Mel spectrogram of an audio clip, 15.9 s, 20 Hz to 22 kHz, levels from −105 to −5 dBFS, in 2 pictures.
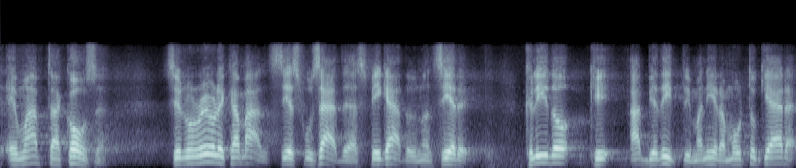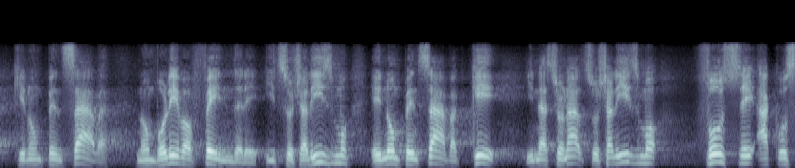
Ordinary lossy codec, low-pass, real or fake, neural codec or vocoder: Opus, 64 kbps; 7.2 kHz; fake; codec, 24 kHz, 0.5 kbps, DualCodec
